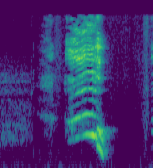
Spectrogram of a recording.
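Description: A loud, high-pitched vocal cry from a person about a second in, lasting about half a second and sliding steeply down in pitch at the end.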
